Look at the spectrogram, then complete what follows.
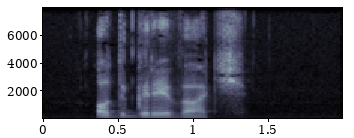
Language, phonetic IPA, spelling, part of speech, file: Polish, [ɔdˈɡrɨvat͡ɕ], odgrywać, verb, Pl-odgrywać.ogg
